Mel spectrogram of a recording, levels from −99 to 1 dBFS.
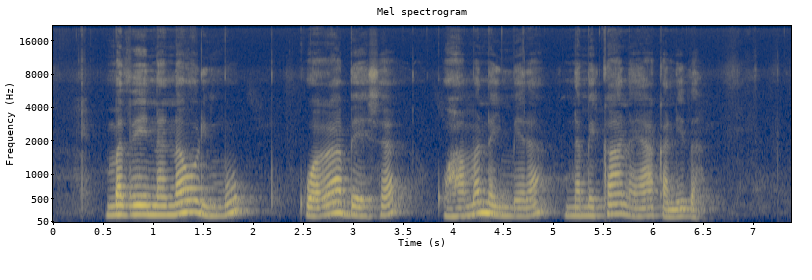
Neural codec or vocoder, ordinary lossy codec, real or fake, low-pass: none; none; real; none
